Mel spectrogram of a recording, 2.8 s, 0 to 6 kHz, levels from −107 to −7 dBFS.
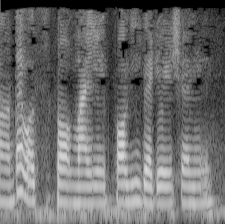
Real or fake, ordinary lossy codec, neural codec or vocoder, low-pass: fake; MP3, 24 kbps; codec, 16 kHz in and 24 kHz out, 0.6 kbps, FireRedTTS-2 codec; 5.4 kHz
